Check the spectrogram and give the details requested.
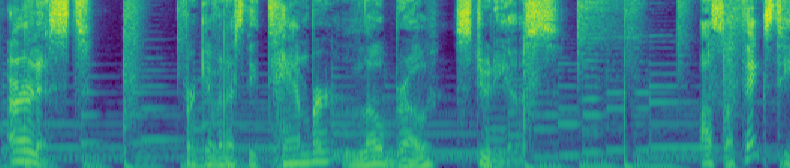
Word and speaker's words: Timbre: Timbre. Yeah, look it up. It's pronounced that way.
